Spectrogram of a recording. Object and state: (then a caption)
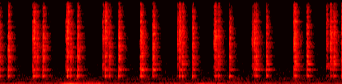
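Ceramic snowman cookie jar. Long nails tap the surface of a medium, hollow, glazed ceramic snowman cookie jar with a top-hat lid. Nineteen quiet, bright, clicky taps fall in loose pairs at an uneven pace. Each tap dies away almost at once.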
